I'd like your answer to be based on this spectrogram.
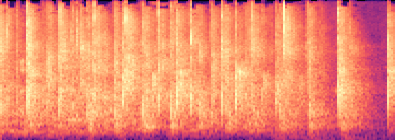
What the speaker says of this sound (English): We should clap for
